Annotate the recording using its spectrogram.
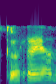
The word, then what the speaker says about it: Correa: Last name's Correa. That's spelled C-O-R-R-E-A.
